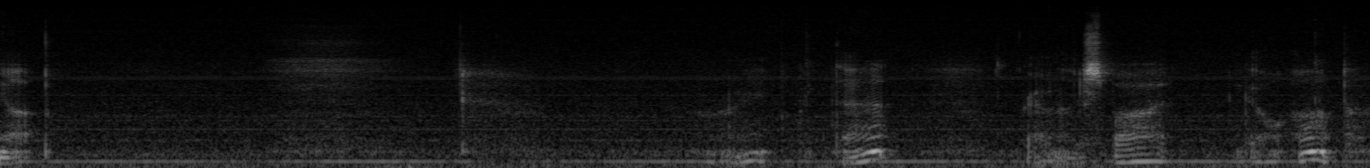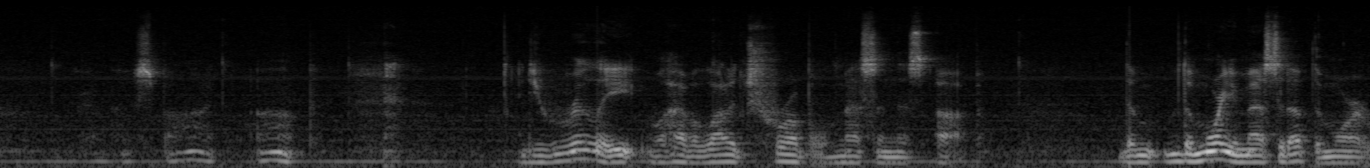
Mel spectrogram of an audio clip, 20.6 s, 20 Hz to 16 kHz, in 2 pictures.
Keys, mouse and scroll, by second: 6.9 click, 10.1 click, 12.3 click, 15.9 click, 19.2 click.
